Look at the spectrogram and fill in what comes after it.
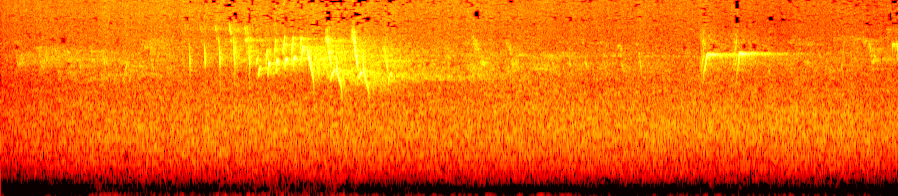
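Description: Small birds singing over steady outdoor background noise. There is a fast run of high chirps about two seconds in, and a short whistled note a little after five seconds.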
